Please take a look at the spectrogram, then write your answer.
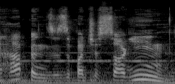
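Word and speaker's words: sahuagin: new thing that happens is a bunch of saugeen sahagan surface that's how it's pronounced i don't think like we did in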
